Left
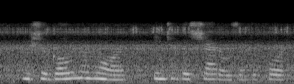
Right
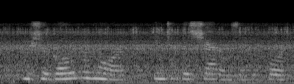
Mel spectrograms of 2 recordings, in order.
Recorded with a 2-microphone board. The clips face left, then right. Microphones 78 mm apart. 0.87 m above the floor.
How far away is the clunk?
No clunk in this recording.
